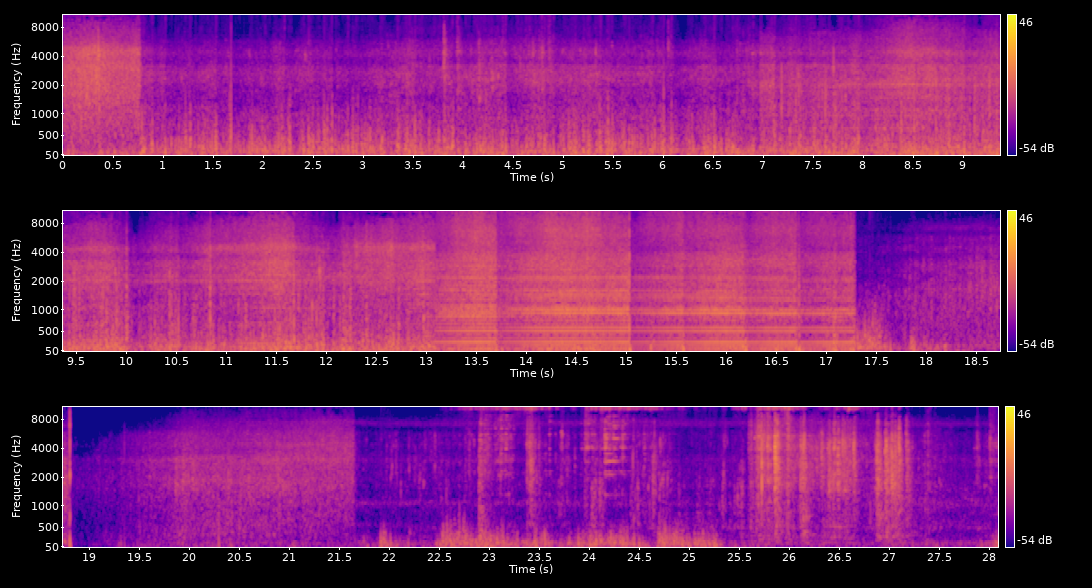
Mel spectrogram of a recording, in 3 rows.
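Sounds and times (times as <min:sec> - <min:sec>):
wind buffeting microphone: 0:00.0 - 0:25.8
boat motor running: 0:01.9 - 0:18.8.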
